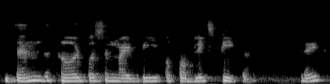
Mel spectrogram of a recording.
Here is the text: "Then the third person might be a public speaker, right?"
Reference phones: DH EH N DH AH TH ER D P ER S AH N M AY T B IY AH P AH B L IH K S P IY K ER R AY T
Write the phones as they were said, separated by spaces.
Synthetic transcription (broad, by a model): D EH N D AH T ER D P ER S AH N M AY T B IY AH P AH B L IH K S P IY K ER R AY T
